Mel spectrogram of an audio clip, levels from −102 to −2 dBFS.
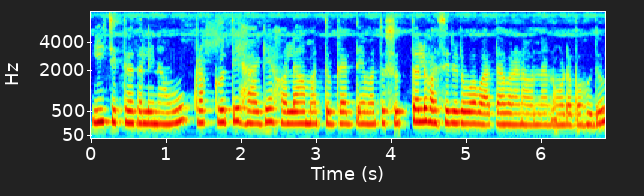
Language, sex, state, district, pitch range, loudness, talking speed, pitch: Kannada, female, Karnataka, Belgaum, 240-265 Hz, -17 LUFS, 115 wpm, 245 Hz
